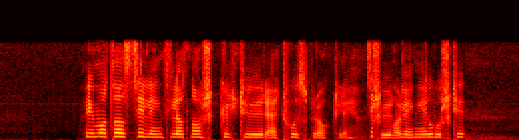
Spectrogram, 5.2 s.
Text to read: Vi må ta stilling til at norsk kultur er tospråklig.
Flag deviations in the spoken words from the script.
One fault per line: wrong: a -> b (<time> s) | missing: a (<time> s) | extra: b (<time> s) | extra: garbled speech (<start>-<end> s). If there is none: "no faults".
extra: garbled speech (3.6-4.6 s)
